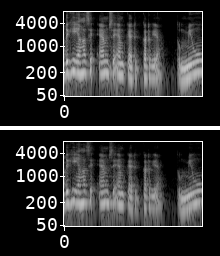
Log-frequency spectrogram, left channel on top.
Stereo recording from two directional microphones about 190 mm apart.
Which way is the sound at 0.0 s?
45° left (ahead or behind).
